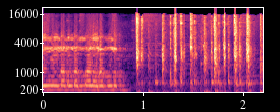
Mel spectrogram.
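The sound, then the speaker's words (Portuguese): A brief stretch of a voice gives way to rapid keyboard typing, a dense flurry of quick clicking keystrokes that continues steadily to the end. “Enquanto eu, não tava eu digitando aqui até...”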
